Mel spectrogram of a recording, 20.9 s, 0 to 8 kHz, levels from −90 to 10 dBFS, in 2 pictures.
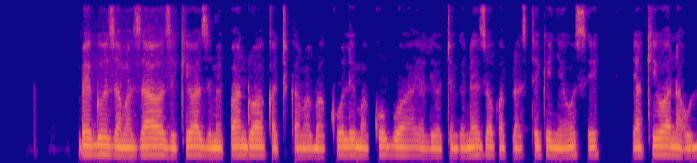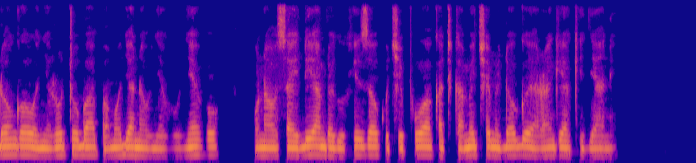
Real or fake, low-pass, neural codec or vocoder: real; 7.2 kHz; none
